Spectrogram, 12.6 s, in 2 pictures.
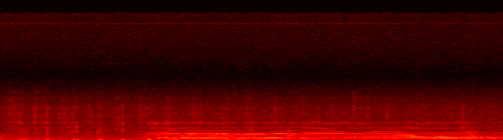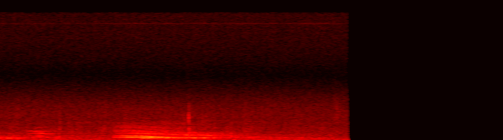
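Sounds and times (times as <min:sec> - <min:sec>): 
red deer roaring: 0:01.8 - 0:10.2.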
